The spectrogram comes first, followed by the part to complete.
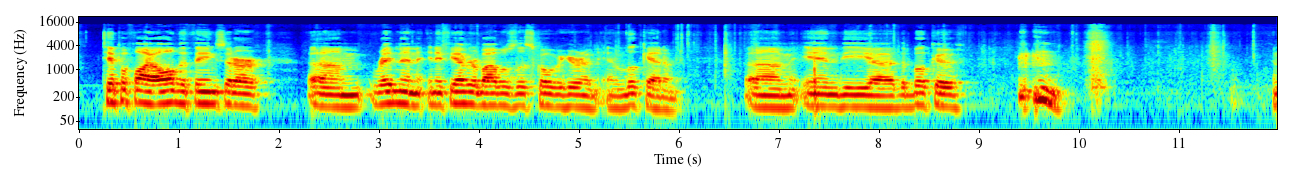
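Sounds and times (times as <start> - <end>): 
speech: 0.2 - 10.2
throat clearing: 9.4 - 10.0.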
